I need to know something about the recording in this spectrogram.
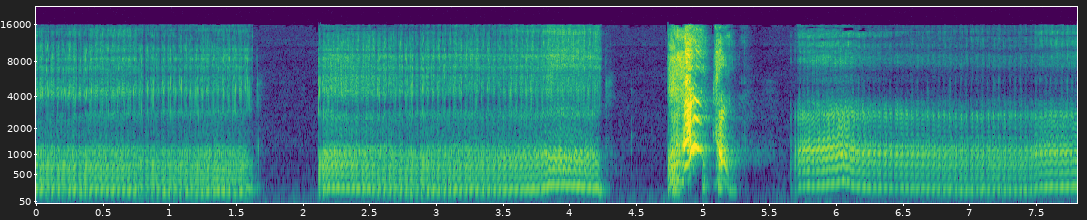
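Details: Chihuahua guarding a pizza crust, growling angrily: sustained buzzy growls held for seconds, pausing briefly, with a sudden sharp snap or yelp-like burst before the growl resumes, steady and tonal.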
